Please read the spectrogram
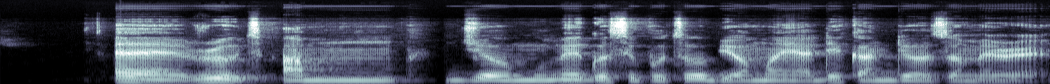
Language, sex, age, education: Igbo, male, 15-29, secondary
